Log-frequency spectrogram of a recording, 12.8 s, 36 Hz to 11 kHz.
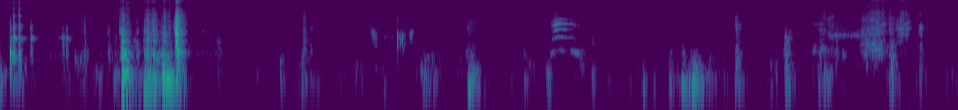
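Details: Six kittens, four female and two male, born August 29th, pushing to get over a fence and explore in the morning; scattered short mews among heavy thumping and knocking, with a louder drawn-out meow near the end.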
